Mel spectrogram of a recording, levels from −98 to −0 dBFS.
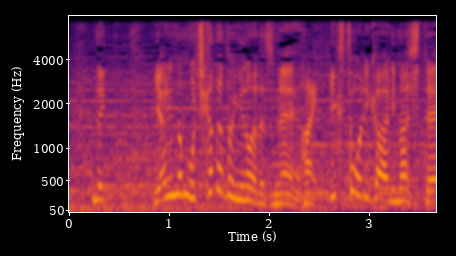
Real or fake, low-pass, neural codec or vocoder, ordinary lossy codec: real; 7.2 kHz; none; AAC, 48 kbps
